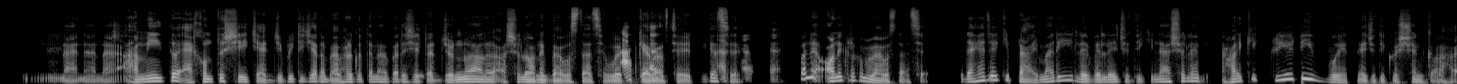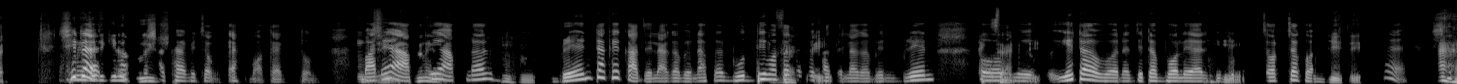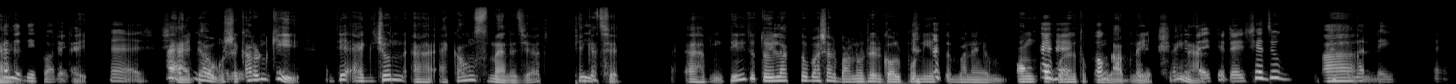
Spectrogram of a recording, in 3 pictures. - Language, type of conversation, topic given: Bengali, unstructured, সরকারি আর্থিক দুর্নীতি কেন বন্ধ হচ্ছে না?
- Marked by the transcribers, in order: static; distorted speech; in English: "Webcam"; in English: "Creative way"; other background noise; in English: "accounts manager"; other noise; laughing while speaking: "হ্যাঁ, হ্যাঁ, কঙ্ক করে। সেটাই, সেটাই। সে যুগ এখন আর নেই"; "অঙ্ক" said as "কঙ্ক"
